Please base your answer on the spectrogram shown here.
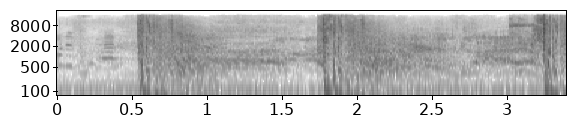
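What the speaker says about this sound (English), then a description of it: "I don't care how many gunshots it takes, you're gonna die." Three heavy gunshots from The Last of Us boom out about a second apart, each loud and close with a ringing echo between them.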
